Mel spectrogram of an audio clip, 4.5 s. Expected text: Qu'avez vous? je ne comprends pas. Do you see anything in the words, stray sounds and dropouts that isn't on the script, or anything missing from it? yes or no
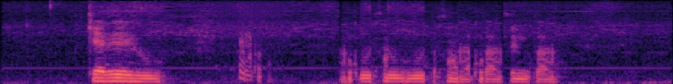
yes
